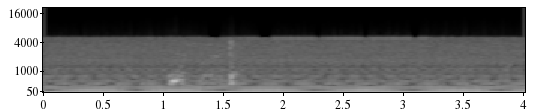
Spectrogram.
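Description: Steady electrical mains hum in the broadcast audio feed, with one low band wavering slowly in level.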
